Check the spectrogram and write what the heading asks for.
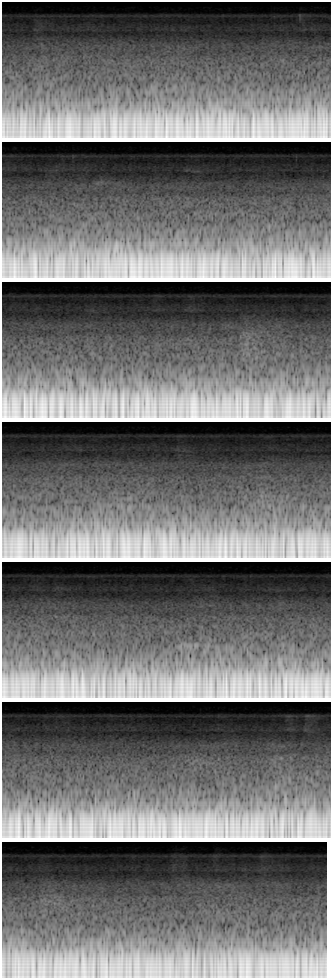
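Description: Steady low rumble of background noise, unchanging throughout, with no distinct events.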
